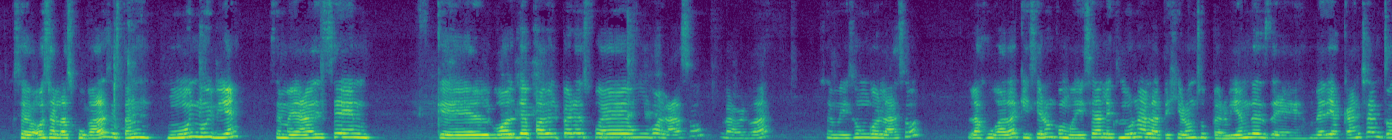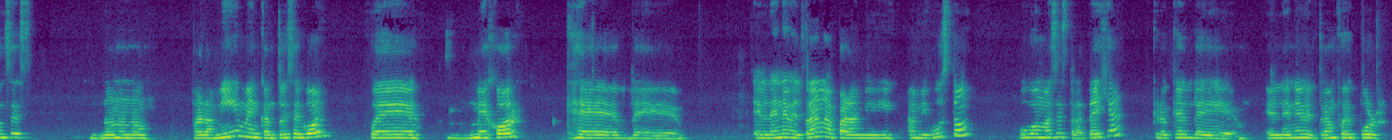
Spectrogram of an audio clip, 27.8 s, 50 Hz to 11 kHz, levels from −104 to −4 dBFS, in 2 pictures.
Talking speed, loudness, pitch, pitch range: 170 wpm, -22 LUFS, 265 Hz, 245-290 Hz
